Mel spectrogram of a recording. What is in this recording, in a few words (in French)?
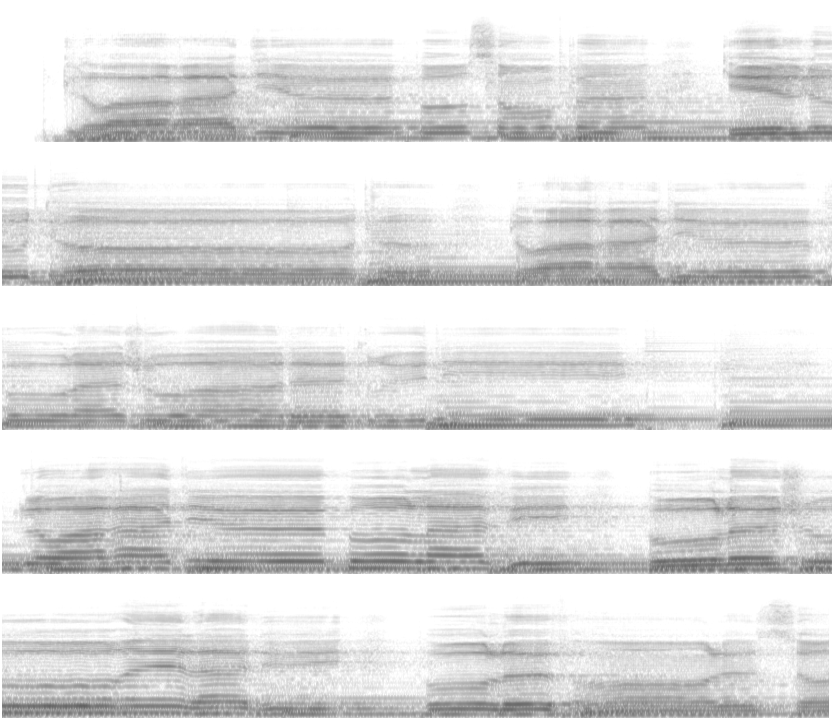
gloire à dieu pour son pain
